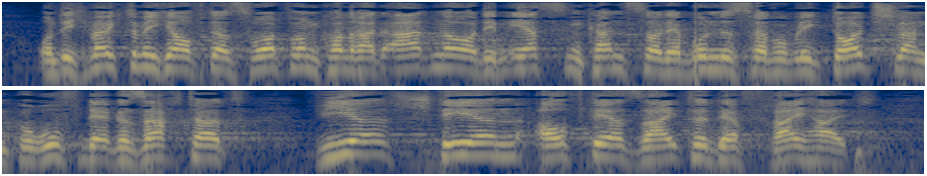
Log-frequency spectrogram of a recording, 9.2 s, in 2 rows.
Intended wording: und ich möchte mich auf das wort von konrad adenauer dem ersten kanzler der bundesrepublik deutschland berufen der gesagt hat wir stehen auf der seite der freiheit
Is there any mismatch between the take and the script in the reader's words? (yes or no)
no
